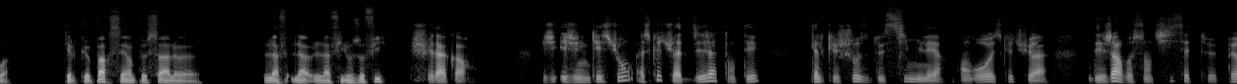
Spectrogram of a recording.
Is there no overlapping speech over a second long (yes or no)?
yes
